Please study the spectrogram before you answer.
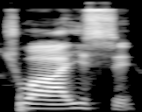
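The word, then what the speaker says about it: choice: देखिए सी एच ओ आई सी ई इसे पढ़ेंगे चॉ्वाइस।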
